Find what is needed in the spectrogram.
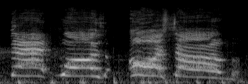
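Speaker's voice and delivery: loud, thrilled cheer, drawn out slowly; excited shout. Acted. Barry cheering to Al after the fireworks, excited shout. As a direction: cheer the win.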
